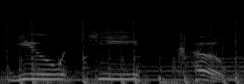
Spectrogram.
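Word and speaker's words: Hiyoko: My first name is pronounced U he co.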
